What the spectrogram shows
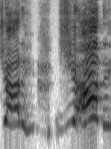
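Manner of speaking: high, slow crying wail. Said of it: "they're like".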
